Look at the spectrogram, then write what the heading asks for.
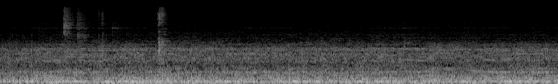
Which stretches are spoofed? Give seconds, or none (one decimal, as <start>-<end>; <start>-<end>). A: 0.0-1.5; 2.4-3.0; 3.6-5.6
